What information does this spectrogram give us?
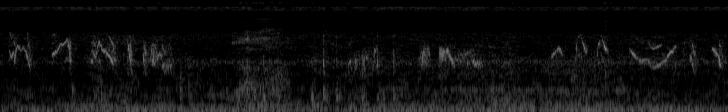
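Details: Crested lark in Quetta singing a busy, rapid stream of sharp rising and falling whistled notes in bursts, a pause in the middle, then another quick jumbled burst; steady outdoor background noise.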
